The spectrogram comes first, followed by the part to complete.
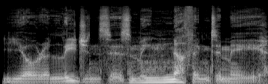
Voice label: move, en US; Talon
